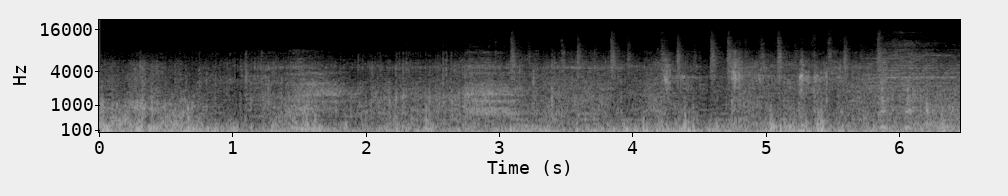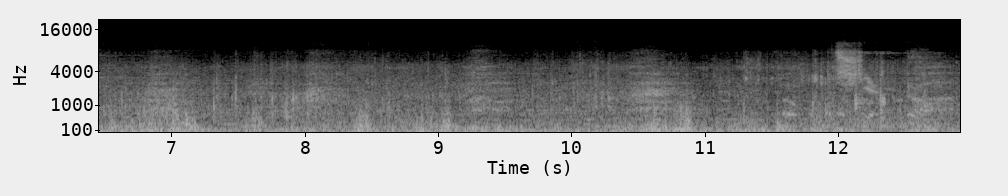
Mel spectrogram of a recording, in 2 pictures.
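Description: Wind buffeting the microphone over the rumble of a mountain bike's tyres on a rough dirt singletrack, with scattered clicks and rattles from the bike bouncing over the ground.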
